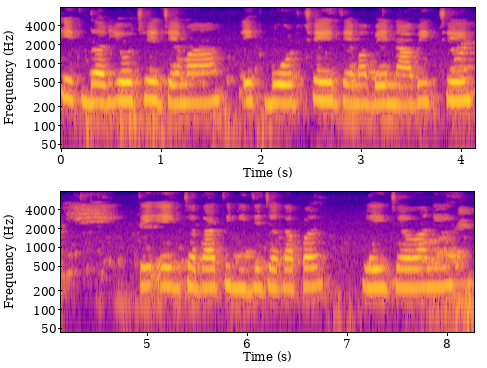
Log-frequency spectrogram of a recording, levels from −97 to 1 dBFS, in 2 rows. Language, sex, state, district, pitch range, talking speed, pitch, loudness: Gujarati, female, Maharashtra, Mumbai Suburban, 230-250 Hz, 145 wpm, 235 Hz, -16 LUFS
